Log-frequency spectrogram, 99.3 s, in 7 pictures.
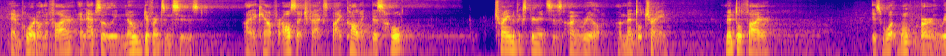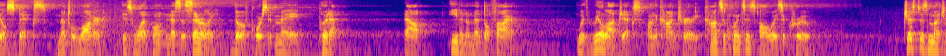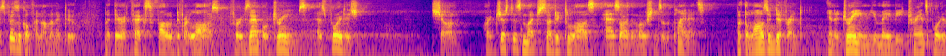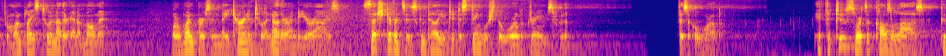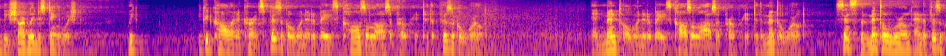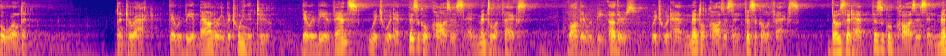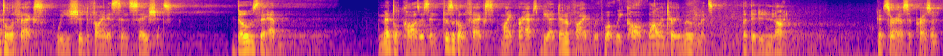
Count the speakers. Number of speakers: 1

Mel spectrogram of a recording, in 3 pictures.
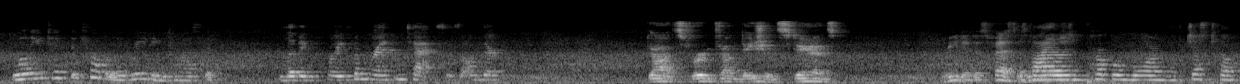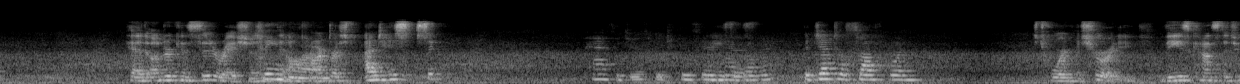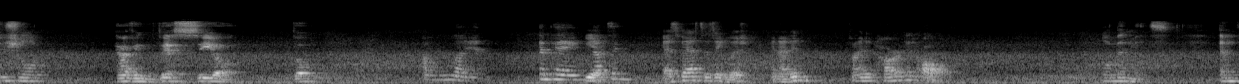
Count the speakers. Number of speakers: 7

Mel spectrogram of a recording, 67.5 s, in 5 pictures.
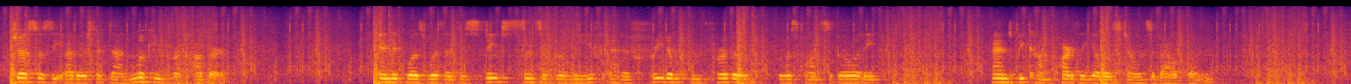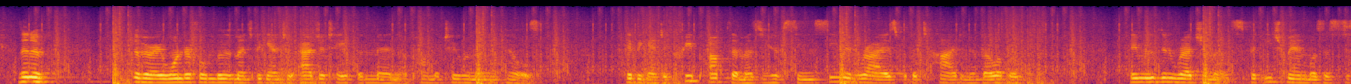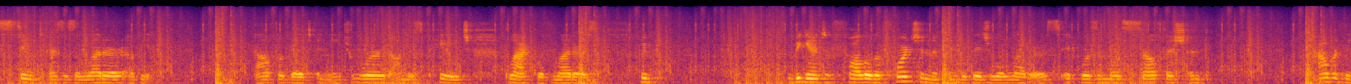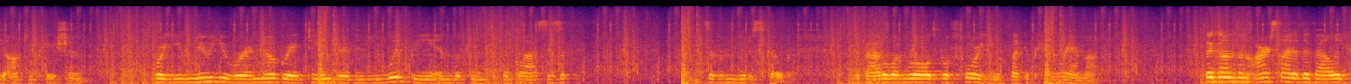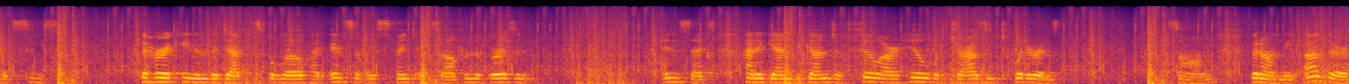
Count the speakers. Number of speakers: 1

